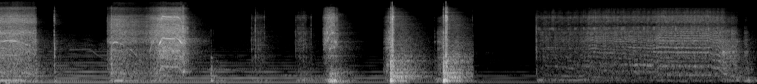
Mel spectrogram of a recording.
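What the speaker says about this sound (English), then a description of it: "we're gonna take a countersink bit right here on my drill. I'm just gonna drill 4 holes." A power drill fitted with a countersink bit bores four holes in birdhouse wood, heard as a run of short, close, whining bursts, followed by a steadier mechanical hum.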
